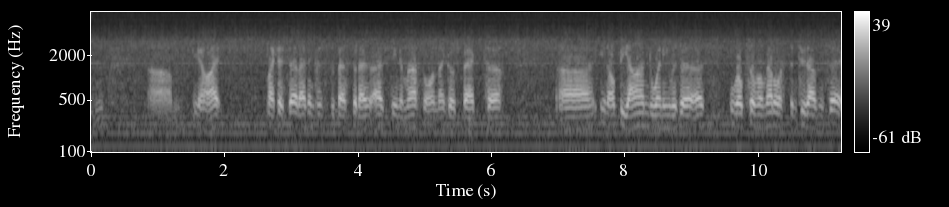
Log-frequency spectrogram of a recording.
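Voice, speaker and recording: There is noticeable noise behind this recording. A man talks at a moderate pace over it. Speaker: sports journalist. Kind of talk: radio interview. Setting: phone call. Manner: casual, filler-heavy.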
